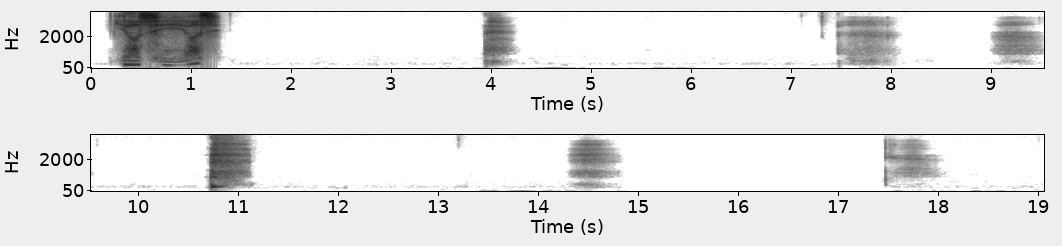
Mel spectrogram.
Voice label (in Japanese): 左_声のみ; ごほうびたいむ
